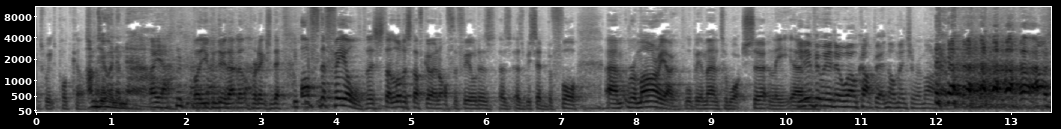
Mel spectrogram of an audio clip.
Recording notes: A very live Ramble. The team descend on the Arcola theatre in the East end of London to put on a live Ramble in front of a baying and paying crowd.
